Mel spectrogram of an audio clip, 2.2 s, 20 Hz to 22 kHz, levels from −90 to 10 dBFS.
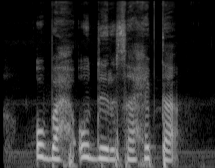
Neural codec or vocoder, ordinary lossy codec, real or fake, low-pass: vocoder, 44.1 kHz, 128 mel bands every 512 samples, BigVGAN v2; none; fake; none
